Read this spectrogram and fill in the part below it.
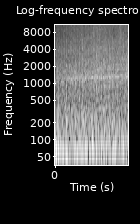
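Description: Low steady rumble of a BT-7M tank engine in the War Thunder video game, a faint continuous drone with no voices over it.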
